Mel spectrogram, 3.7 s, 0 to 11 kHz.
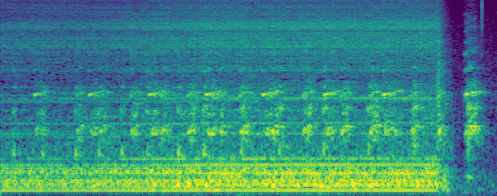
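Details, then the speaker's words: Bosch K-Jetronic (Mk2 Golf GTI) CO mixture basic setting with 3 mm Allen key: quick regular injector chirping about three per second over steady hum as injectors open with air plate closed, mixture too rich; screw backed off further. "right we can still hear the injectors chirping and coming out so now we're going to do another whole turn backwards"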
